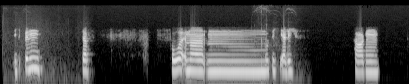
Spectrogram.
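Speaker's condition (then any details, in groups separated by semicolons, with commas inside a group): Stuttering; covert stuttering, noticed around age 10, hidden until age 21; no longer hiding stuttering, regularly reads gospel or epistle aloud as church lector; reading aloud not stutter-free, anticipates problem words, once hid by word switching and fillers, avoided t-words at school; blocks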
